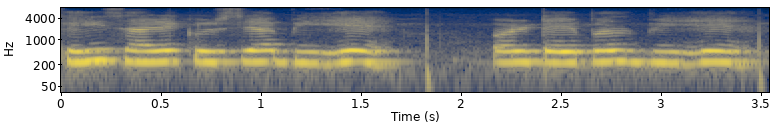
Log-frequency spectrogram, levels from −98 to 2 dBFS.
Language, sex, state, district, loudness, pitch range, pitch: Hindi, female, Arunachal Pradesh, Papum Pare, -13 LUFS, 240-250 Hz, 245 Hz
